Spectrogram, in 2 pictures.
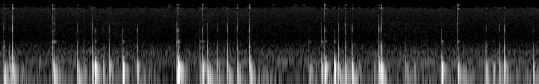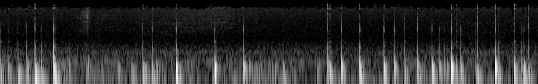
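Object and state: Glass dome over a microphone.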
